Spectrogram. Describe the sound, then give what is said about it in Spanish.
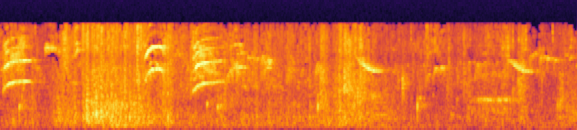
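Wings flap and flutter as birds fly around a dining room, with a few thin chirps over a steady stream of soft, rapid wingbeats. “Los pájaros revolotean por la estancia. Uno de ellos se posa en una bandeja que hay sobre la mesa.”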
